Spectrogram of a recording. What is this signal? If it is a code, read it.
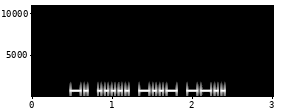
Morse code, heard as a keyed tone, about 28 wpm, 700 Hz. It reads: N5XZ
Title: Easy Call Signs - 28wpm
